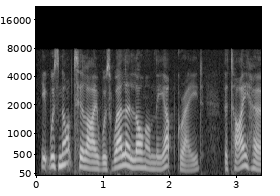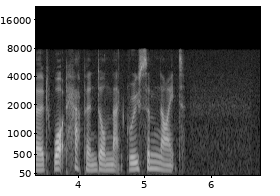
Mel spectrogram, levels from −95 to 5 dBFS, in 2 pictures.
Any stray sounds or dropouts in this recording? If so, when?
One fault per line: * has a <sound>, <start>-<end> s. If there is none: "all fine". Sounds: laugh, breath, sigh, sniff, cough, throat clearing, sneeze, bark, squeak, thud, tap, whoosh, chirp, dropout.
all fine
